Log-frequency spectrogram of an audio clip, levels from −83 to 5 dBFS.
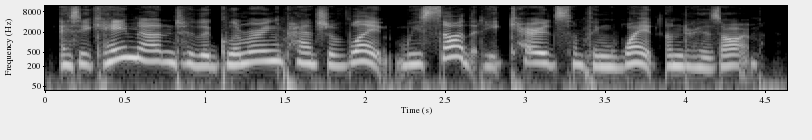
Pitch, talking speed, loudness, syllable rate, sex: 240 Hz, 260 wpm, -18 LUFS, 6.5 syllables/s, female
